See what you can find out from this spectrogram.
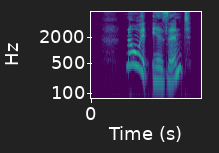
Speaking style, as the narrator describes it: cried the rat indignantly

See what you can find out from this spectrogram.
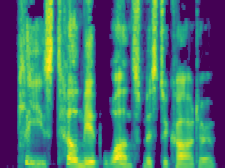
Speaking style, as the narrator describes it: Mina pleaded

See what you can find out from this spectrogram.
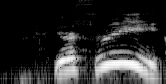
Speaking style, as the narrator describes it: cried Ernest and Gallant

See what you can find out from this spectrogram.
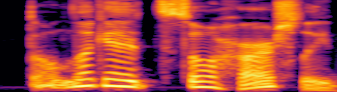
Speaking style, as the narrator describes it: Dustin begged

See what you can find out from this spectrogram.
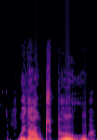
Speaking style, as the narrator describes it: said Rabbit solemnly

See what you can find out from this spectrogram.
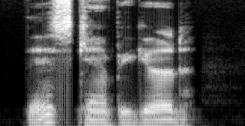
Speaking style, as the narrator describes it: Jake murmured to himself

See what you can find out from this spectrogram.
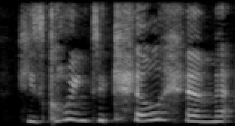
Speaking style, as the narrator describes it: Ashleigh gasped

